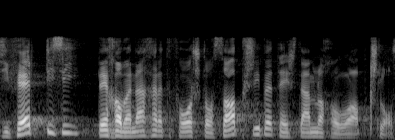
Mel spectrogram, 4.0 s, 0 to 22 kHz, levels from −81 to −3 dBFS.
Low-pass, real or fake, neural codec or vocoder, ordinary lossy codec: 7.2 kHz; real; none; none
